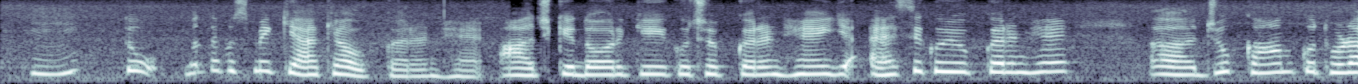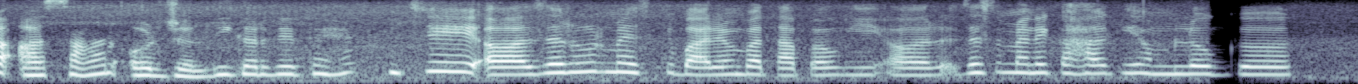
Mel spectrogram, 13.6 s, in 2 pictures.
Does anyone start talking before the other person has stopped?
No

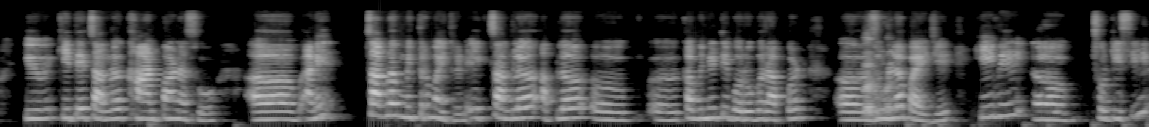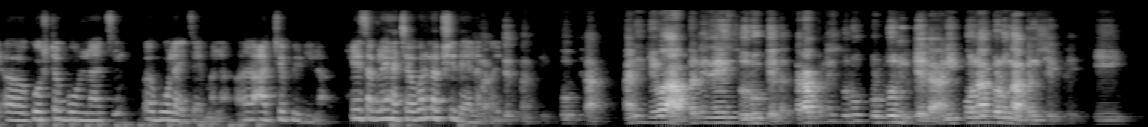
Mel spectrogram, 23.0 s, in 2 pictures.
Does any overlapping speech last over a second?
No

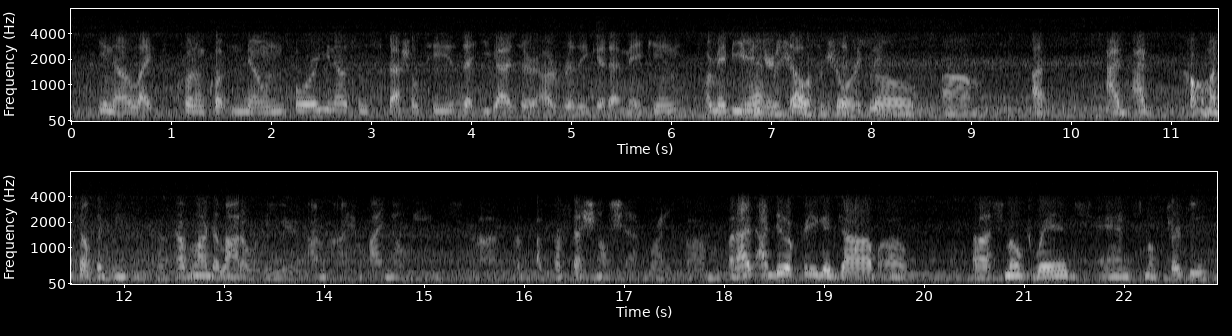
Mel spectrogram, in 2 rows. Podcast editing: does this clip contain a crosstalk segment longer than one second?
Yes, from 6.7 s

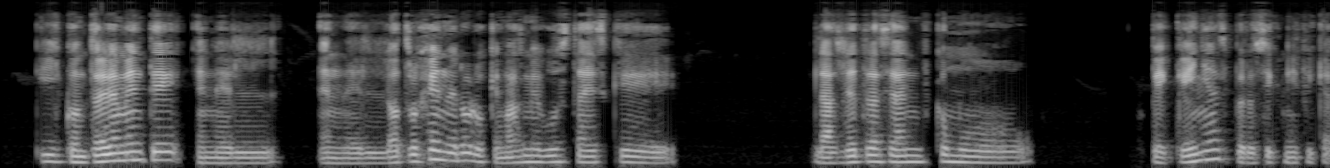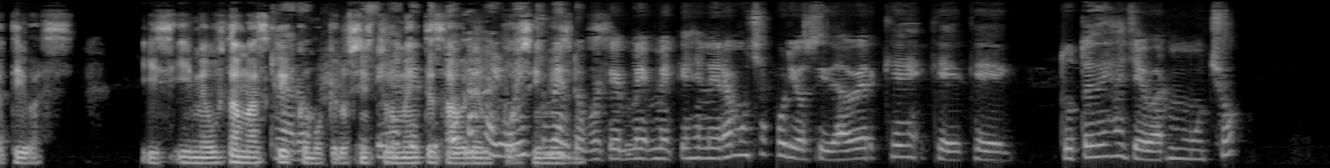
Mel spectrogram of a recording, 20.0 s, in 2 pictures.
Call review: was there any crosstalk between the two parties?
Yes, from 12.0 s

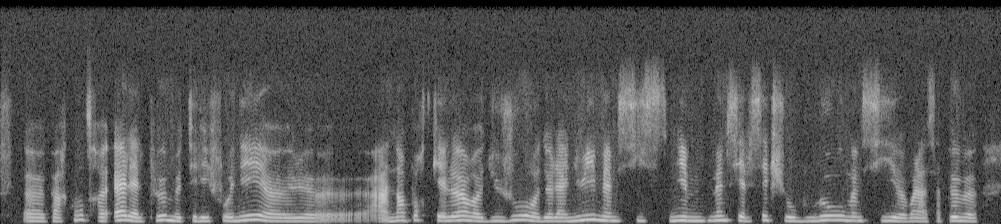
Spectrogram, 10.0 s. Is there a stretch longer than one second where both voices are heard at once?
No

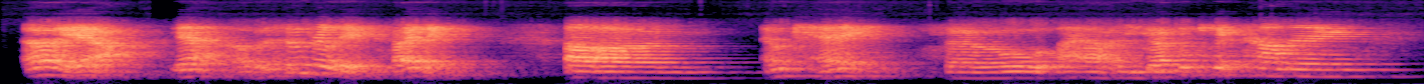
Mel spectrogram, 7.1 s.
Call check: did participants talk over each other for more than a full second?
No

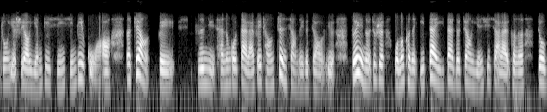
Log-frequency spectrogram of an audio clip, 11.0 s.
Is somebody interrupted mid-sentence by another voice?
No

